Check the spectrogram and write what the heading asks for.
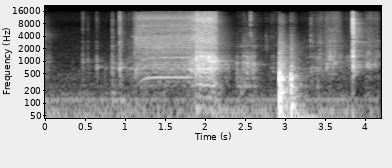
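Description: DeWalt cordless screwdriver running for about a second, driving a screw into a holster belt clip, its faint whine rising slightly and louder as the screw seats. Two sharp knocks follow near the end.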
